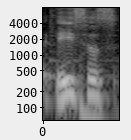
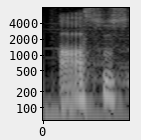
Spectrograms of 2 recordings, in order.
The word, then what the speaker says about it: ASUS: This is the Asus Vivobook S15 OLED. By the way, don't wonder why I say sometimes ASUS and not ASUS. This is how we pronounce this in German, and this happens from time to time.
